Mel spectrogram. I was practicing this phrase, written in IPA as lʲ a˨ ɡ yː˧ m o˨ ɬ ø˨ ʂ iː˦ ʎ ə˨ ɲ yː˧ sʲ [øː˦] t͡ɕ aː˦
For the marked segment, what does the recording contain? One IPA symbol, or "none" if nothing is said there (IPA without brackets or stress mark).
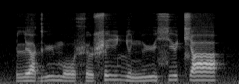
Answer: ø˦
